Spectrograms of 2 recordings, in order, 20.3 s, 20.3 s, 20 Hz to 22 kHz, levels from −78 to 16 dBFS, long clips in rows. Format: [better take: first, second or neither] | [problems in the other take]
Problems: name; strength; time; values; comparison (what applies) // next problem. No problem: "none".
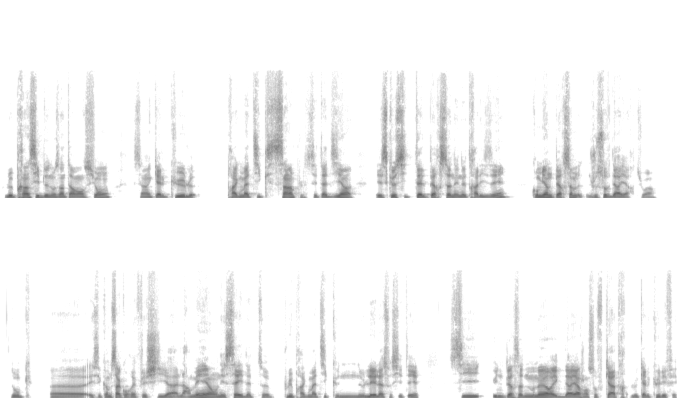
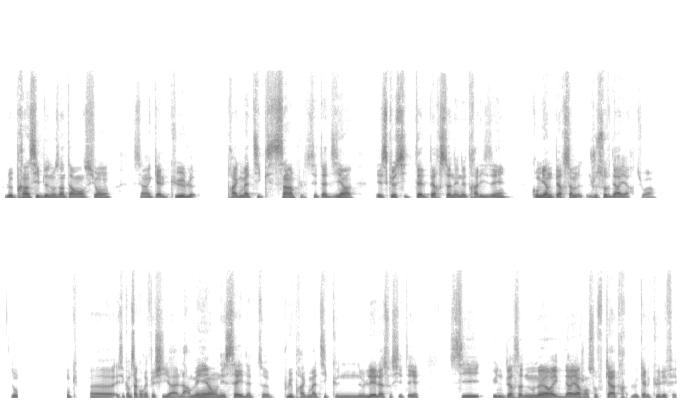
first | audio freezing; at 10 s for 1 s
